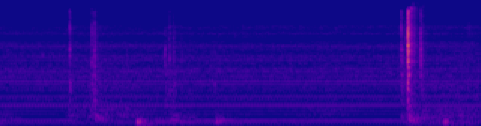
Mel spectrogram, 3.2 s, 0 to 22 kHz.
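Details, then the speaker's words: Grundig Reporter TK12 reel tape recorder, reassembled, play pressed: uneven sharp clicks in bursts over a faint hum; the solenoid that pulls the heads onto the tape chatters instead of pulling in, cause unknown. "So this what's happening here is this solenoid here should energize pull this in. When it does that it brings these onto the heads when it's"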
